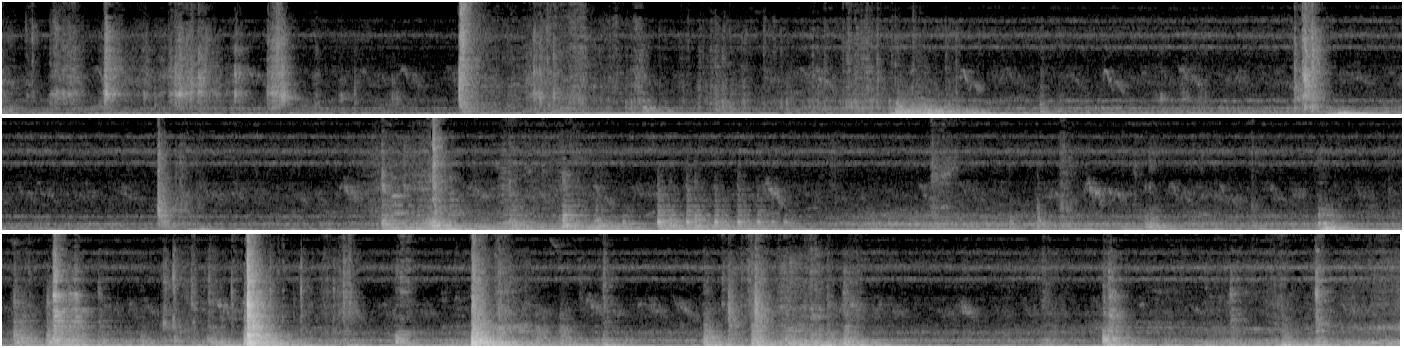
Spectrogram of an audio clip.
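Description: Irregular knocks and clicks of objects being handled over a low steady rumble, with the sharpest knock a little past the middle.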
